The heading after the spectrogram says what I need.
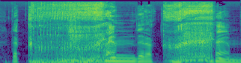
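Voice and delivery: "creme de la creme" drawn out slowly with a rasped French r; exaggerated French flourish. Host hypes the top award, slow showy French "creme de la creme". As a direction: draw out each "creme", rolling the r hard. Grand build-up to best show award.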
